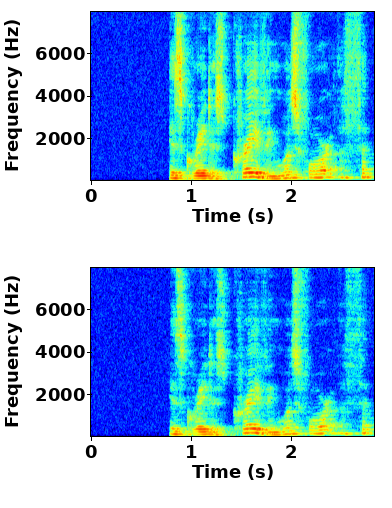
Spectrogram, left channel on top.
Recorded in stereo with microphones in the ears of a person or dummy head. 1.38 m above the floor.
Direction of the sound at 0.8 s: 70° left (ahead or behind).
